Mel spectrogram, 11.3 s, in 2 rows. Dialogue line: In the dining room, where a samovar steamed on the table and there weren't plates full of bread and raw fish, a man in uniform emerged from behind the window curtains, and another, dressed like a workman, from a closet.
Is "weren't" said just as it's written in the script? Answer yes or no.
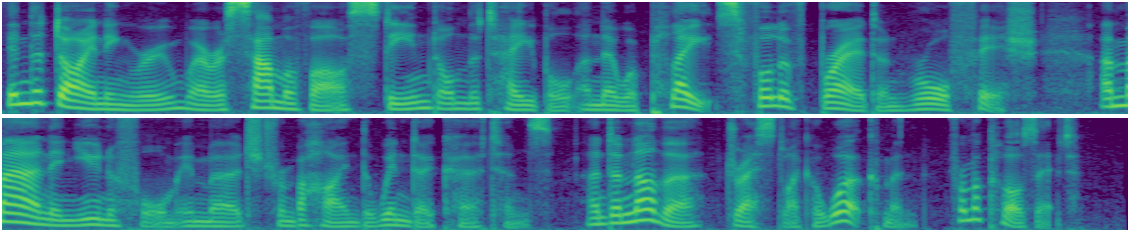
no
